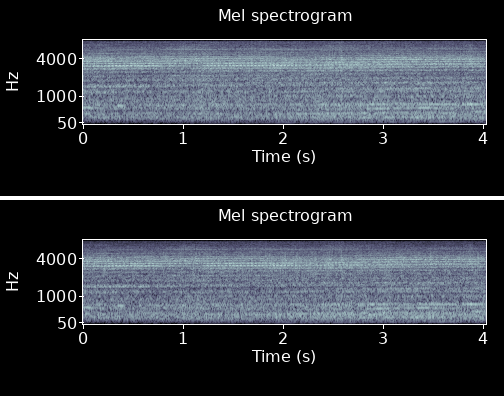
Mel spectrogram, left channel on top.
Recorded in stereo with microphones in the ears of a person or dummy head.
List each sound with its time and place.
0.0 s a helicopter: 5° left (ahead or behind); by 4.0 s centre (ahead or behind)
